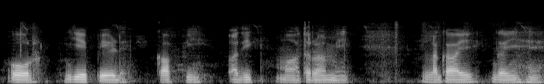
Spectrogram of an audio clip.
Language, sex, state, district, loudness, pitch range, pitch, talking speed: Hindi, male, Goa, North and South Goa, -20 LUFS, 105-115 Hz, 110 Hz, 110 wpm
